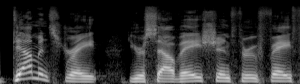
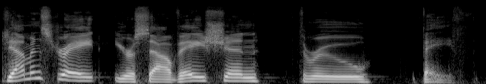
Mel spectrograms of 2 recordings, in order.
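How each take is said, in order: First: Said in the usual way. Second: Slow emphatic point. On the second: Shown as a demonstration. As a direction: lay the first point out slowly, word by word. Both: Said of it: "remind us of our first point".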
